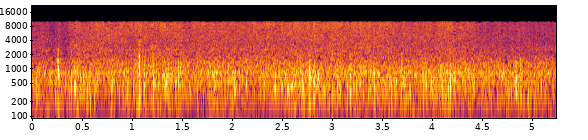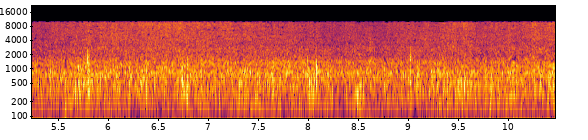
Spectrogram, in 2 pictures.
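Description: Steady rushing hiss of wind on the camera's microphone during a fast road descent, with a few faint ticks.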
